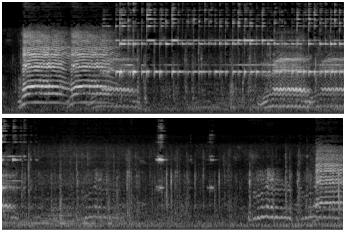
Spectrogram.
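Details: Indonesian mother goat bleating in quavering bursts: a close pair at the start, softer cries midway and another loud pair near the end, over sustained high metallic ringing tones and quiet background noise.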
